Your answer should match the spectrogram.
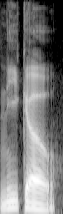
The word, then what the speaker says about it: Niko: Another player whose name rhymes with demo. It's Niko.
